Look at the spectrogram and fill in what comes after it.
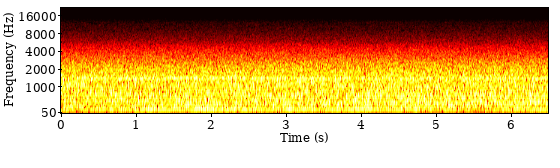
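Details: Arno Silence Force 40 cm fan on maximum speed: loud, steady rush of air with a faint constant hum and no rising-and-falling oscillation; normal running.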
